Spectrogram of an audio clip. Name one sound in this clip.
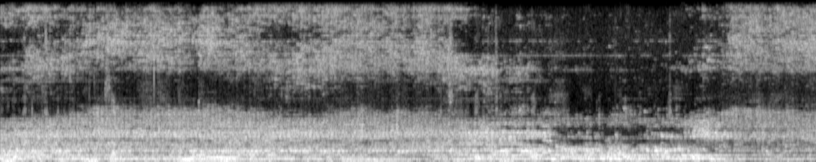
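Grain pours and rustles out of a threshing machine.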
